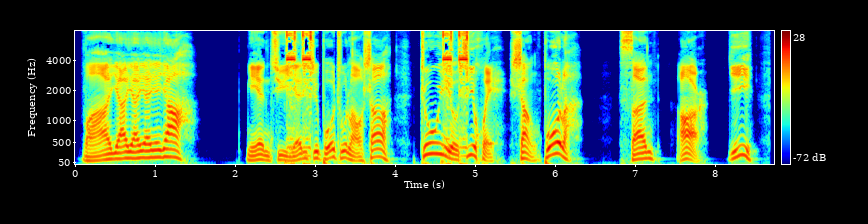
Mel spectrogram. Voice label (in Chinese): 男 角色模仿; 年轻气质 幽默搞怪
